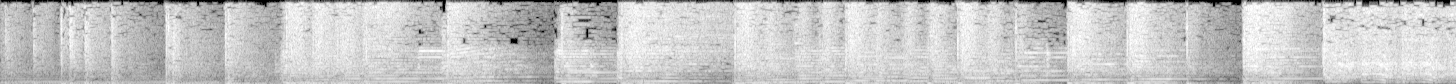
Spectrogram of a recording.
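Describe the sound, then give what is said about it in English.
A truck engine cranks over and over without catching, a loud, grinding starter whirr repeated in a few attempts with brief pauses between them. No one speaks. “Nothing is more frustrating than a dead battery. When your truck won't start or your boat or ATV leaves you stranded far from home, that's not good.”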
